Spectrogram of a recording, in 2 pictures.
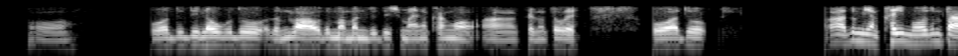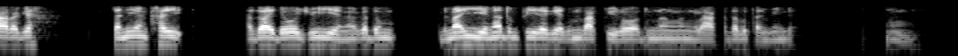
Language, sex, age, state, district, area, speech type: Manipuri, male, 30-45, Manipur, Churachandpur, rural, conversation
